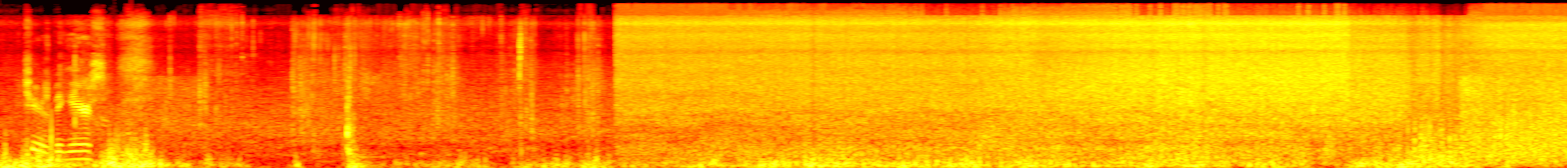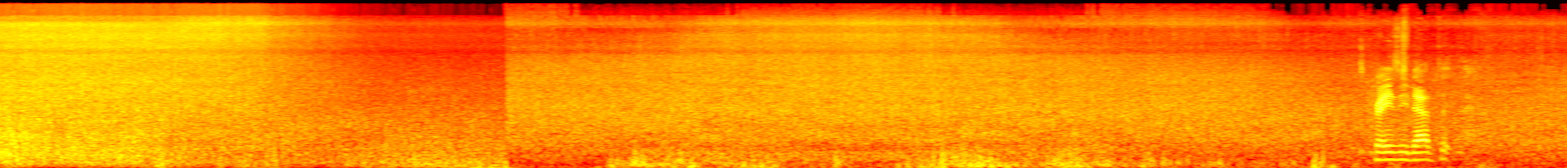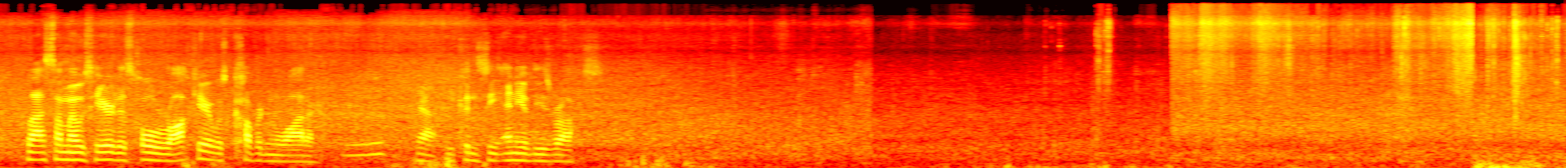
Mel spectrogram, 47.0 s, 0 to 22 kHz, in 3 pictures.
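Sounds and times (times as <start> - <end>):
wind buffeting microphone: 0.0 - 21.0, 21.7 - 31.4, 34.8 - 36.1, 37.5 - 39.2, 42.9 - 47.0
river waterfall roar: 6.2 - 18.9.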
